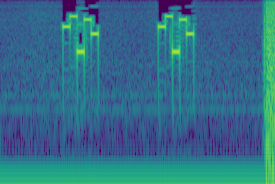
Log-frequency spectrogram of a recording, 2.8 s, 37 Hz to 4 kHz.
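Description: Five-tone selective call (ZVEI), heard as quick runs of five tones, tones of about 70 ms. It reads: 88106 88106
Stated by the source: Five-tone ZVEI selective call received by SDR, from audio server of feuerwehr-orlamuende.org fire brigade.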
